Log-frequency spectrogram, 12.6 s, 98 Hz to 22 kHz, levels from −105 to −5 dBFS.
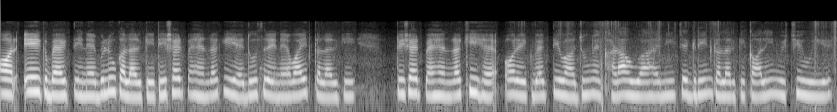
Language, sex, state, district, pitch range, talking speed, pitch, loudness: Hindi, female, Chhattisgarh, Raigarh, 215-235 Hz, 180 wpm, 225 Hz, -23 LUFS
